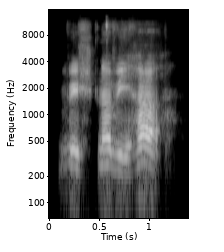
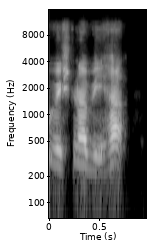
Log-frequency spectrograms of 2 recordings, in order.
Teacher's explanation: So it becomes Vishnaviha. So O becomes Av and Ikara remains unchanged.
